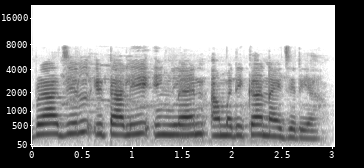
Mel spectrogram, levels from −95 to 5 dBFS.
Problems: none marked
